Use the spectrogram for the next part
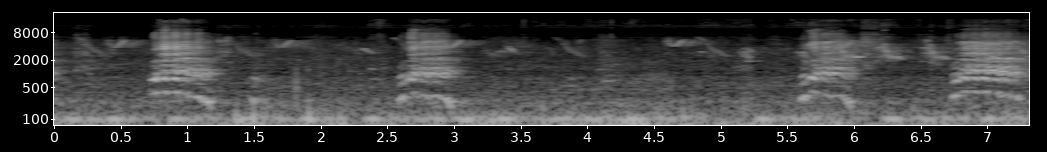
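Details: A goat gives four quavering, nasal bleats at roughly two-second intervals, each wobbling in pitch, with a constant low hum and light bird chirps behind.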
